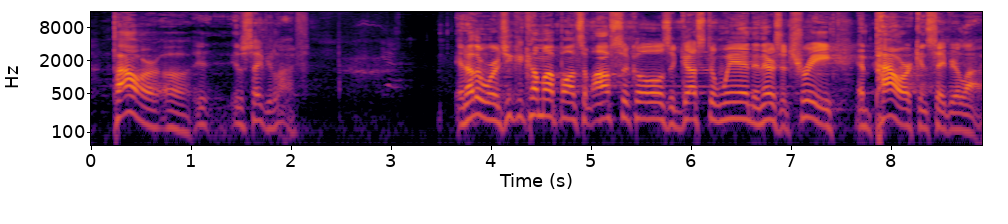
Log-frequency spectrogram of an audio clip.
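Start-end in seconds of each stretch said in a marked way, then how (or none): 0.2-2.2 put-on Southern Louisiana accent, dropped low. Quoting a friend's flying advice, imitating Keith Moore's Louisiana accent. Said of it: "he talked like this from Louisiana".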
